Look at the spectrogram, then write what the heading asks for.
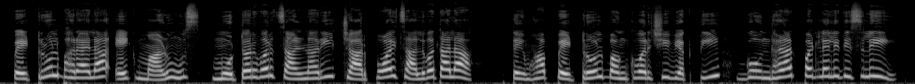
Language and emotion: Marathi, surprised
